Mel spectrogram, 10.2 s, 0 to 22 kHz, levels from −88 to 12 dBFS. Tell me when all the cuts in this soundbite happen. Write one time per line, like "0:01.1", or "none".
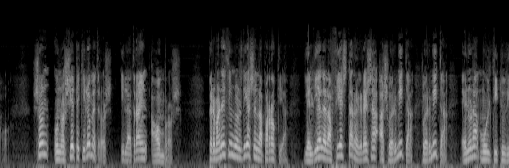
0:08.4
